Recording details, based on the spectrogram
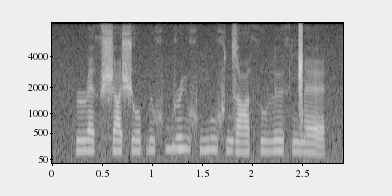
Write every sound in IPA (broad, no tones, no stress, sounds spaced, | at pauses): ɹ æ θ ʃ ɑ ʃ o ɓ ø xʷ b ɹ y xʷ m u xʷ n z ɑ θ u l ø θ ŋ͡ǁ æ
